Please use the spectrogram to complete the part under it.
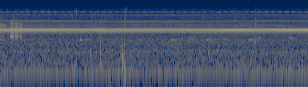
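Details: Small frogs calling at night during rain and flooding; a steady, high ringing chorus runs unbroken throughout, with a brief louder rasping burst at the very start and faint scattered clicks.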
